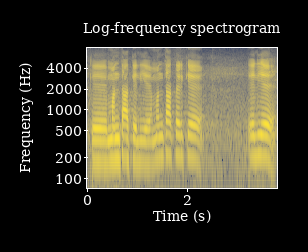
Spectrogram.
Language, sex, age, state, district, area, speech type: Maithili, female, 45-60, Bihar, Purnia, rural, spontaneous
